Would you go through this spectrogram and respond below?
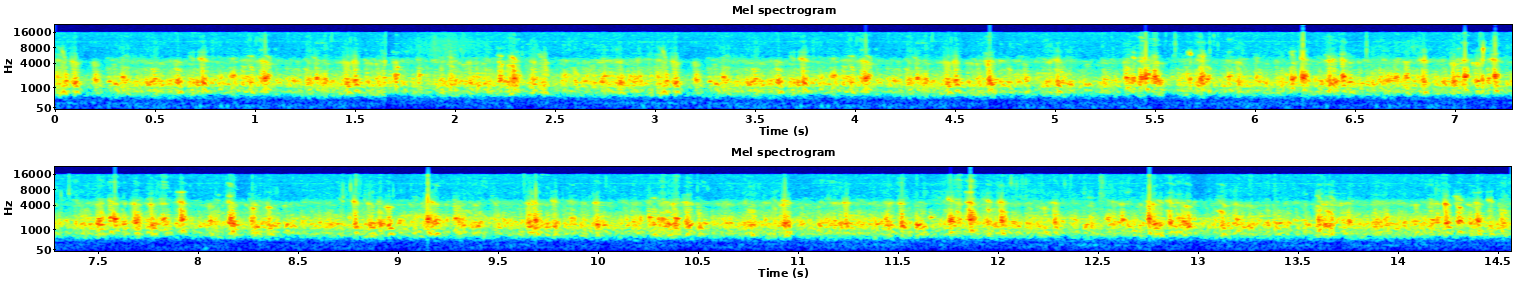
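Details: A spring breeding chorus of wood frogs (Rana sylvatica) at a woodland pond, part of their annual mating ritual. Many overlapping duck-like clucks and croaks run without pause, steady in loudness throughout.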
